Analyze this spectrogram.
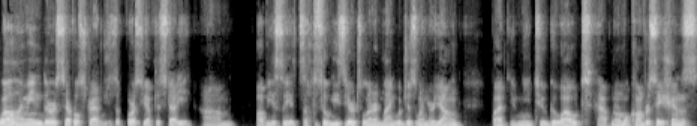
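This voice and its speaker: With a Canadian accent, a man talks at a fairly quick pace and fairly low pitch in an ordinary speaking voice, showing ordinary pitch variation against a quiet background. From Canada. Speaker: English lecturer. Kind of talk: interview.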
